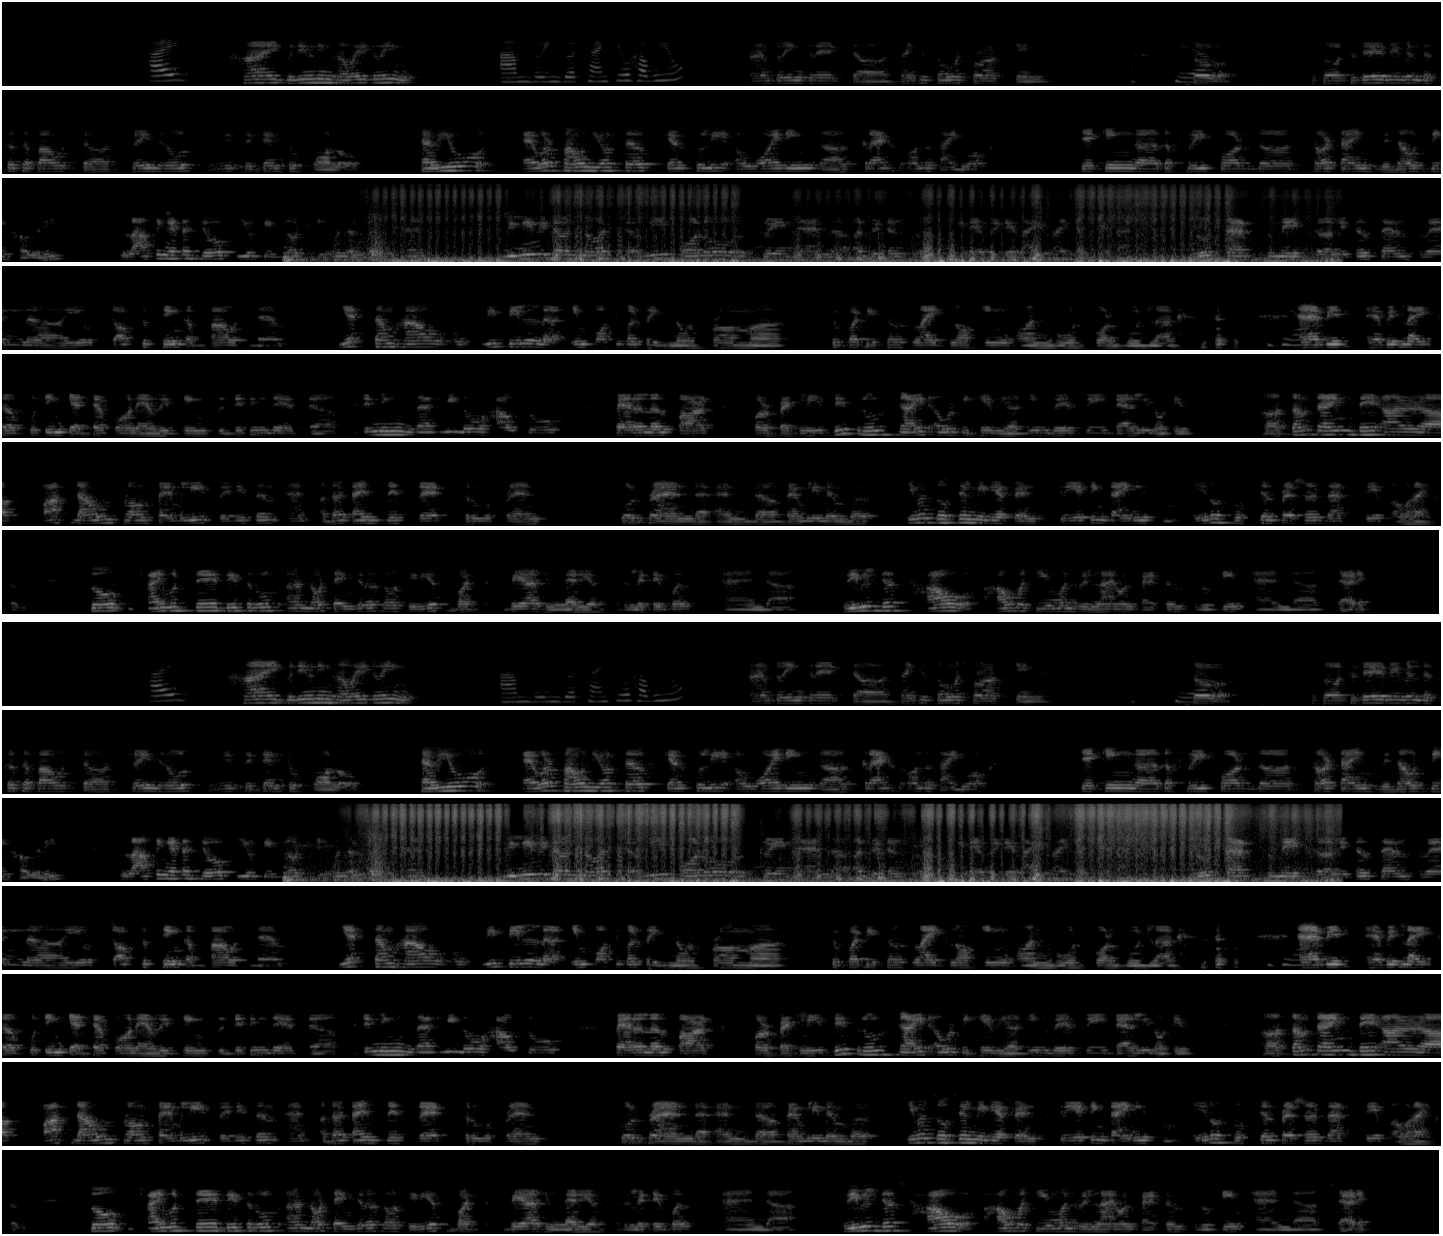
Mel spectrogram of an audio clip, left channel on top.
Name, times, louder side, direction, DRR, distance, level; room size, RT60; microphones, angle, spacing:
voice 1, 1.4-2.4 4.6-6.9 11.3-12.1 16.7-17.1 19.0-19.2 30.4-30.5 33.8-34.2 40.8-41.2 55.8-56.4 70.3-70.7 78.2-78.8, left 3 dB, 60° left, 3.0 m, -58 dB
voice 2, 2.3-4.2 7.5-10.5 11.9-12.3 13.1-18.0 18.6-19.3 19.6-24.4 25.2-29.4 30.0-33.1 33.7-40.1 40.7-46.0 46.5-51.1 51.4-64.7 65.1-69.5 70.1-77.4 78.1-80.7 81.0-87.0 87.2-93.3 93.5-94.3 94.7-100.1, right 2 dB, 15° right, 3.1 m, -47 dB
sound 1, 31.6-42.2, right 8 dB, 40° right, 1.1 m, -36 dB
head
